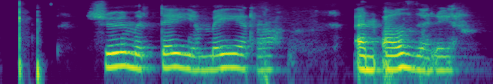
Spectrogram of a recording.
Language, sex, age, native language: Icelandic, male, 8, Icelandic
